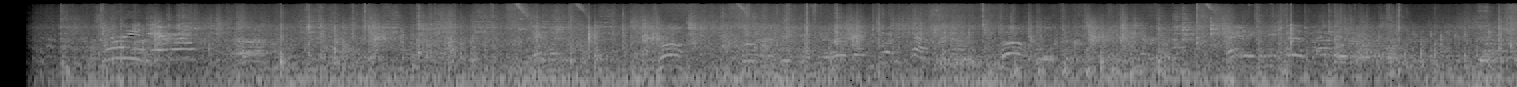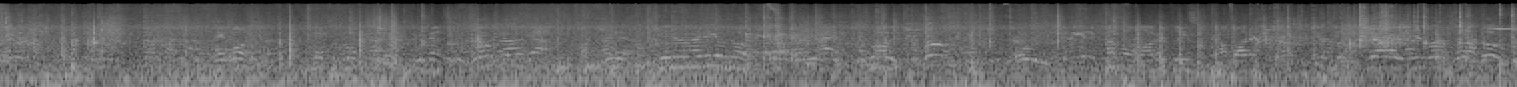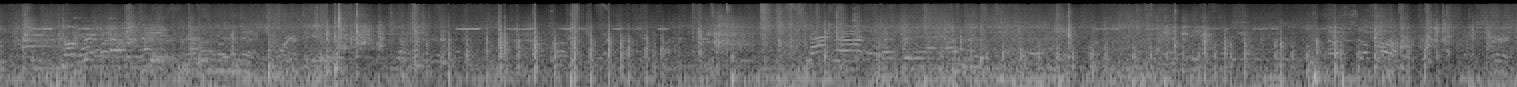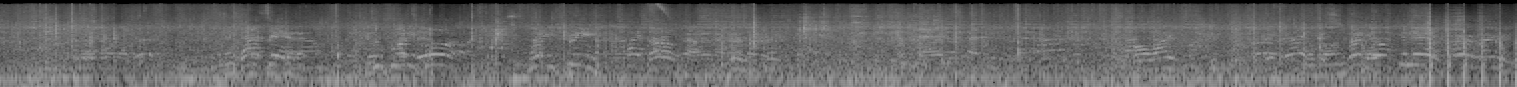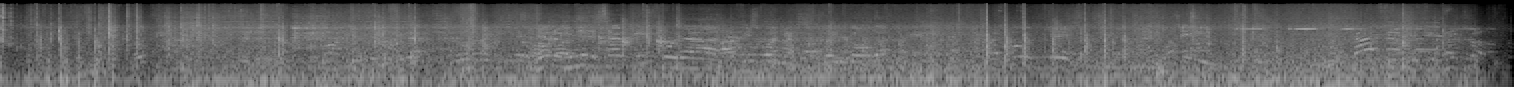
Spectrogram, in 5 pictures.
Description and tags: RESTAURANT KITCHEN IS BUSY
Recorded in a busy restaurant kitchen in the USA.
KITCHEN, USA, CHEF, RESTAURANT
